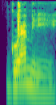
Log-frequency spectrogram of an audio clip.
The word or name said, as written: gremmie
